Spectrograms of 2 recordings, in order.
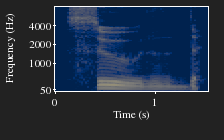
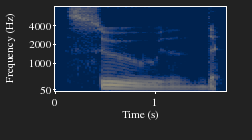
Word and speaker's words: soothed: the th sound clear it's a voice th so make sure you're getting vibration it's not suits hear that it's just the breath it's not that you need your throat to vibrate and again like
